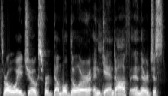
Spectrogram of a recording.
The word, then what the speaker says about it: Dumbledore: like throwaway jokes for Dumbledore and Gandalf, and they're just great throwaway jokes. They are. Yeah. I love the the Vuvius the wizard can't pronounce Dumbledore. He keeps saying Dumbledore, right? Double door.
